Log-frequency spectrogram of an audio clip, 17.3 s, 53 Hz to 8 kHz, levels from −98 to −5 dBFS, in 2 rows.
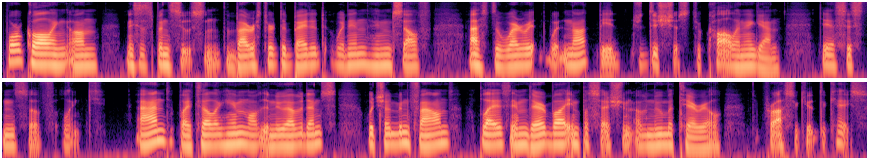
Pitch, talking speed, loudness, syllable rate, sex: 125 Hz, 175 wpm, -22 LUFS, 5.5 syllables/s, male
